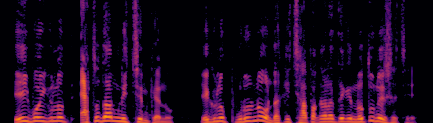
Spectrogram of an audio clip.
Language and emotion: Bengali, angry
